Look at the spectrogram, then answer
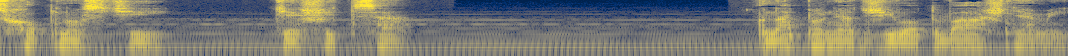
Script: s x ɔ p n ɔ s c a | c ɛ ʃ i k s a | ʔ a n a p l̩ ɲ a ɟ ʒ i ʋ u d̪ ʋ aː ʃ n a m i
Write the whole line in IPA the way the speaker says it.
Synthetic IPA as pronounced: s x ɔ p n ɔ s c i | c ɛ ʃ i c s a | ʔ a n a p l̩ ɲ a ɟ ʒ i ʋ ɔ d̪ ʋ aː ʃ ɲ a m i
